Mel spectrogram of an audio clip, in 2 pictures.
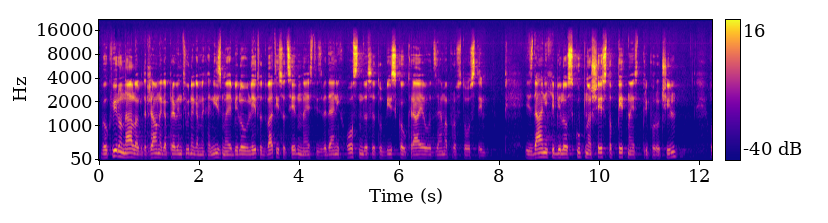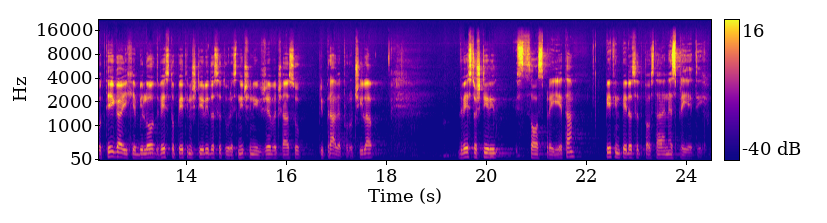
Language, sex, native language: Slovenian, male, Slovenian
